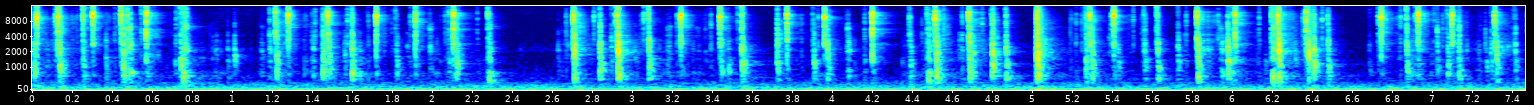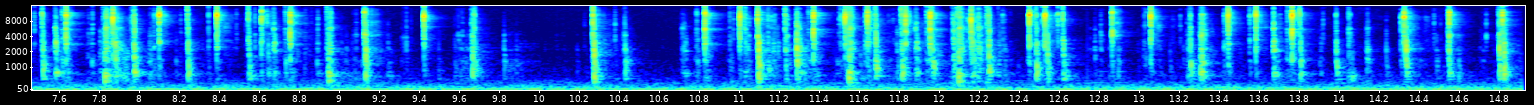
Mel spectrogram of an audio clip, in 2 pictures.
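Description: Long nails and fingertips type on a pink and white plastic mechanical keyboard with round keycaps, resting on fairy lights. Rapid, bright, sharp clacks come in quick bursts with brief pauses, each one dying almost instantly over a faint low hum.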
